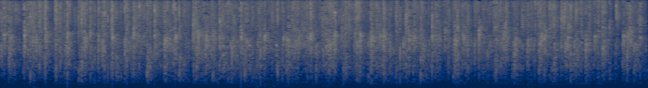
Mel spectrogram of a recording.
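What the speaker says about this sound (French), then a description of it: "Bon, je reprends quand même sur des applaudissements." Studio audience applause on a French radio show, steady dense clapping throughout, even and moderately loud with no talk over it.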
